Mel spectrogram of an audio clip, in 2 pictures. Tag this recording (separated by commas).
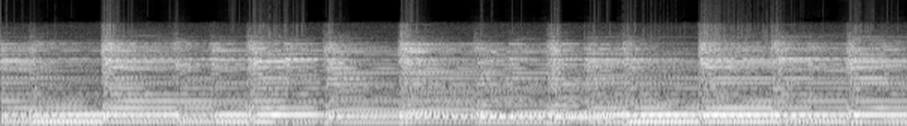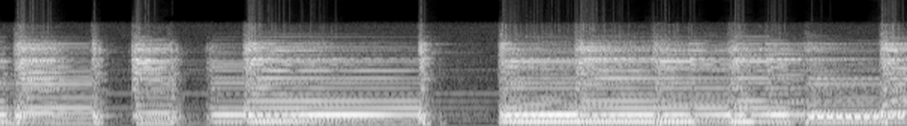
Acoustic guitar, Musical instrument, Guitar, Music, Plucked string instrument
